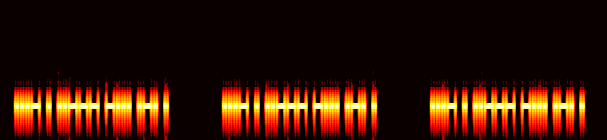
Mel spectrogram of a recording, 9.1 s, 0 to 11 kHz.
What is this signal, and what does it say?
Morse code, heard as a keyed tone, about 32 wpm, 700 Hz. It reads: VE2BRE VE2BRE VE2BRE
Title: DXCC-100 Call Signs - 6 Characters - Repeated 3x - 30wpm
